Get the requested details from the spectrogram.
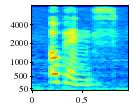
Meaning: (noun) plural of open; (verb) third-person singular simple present indicative of open
- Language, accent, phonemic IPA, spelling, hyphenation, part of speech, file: English, US, /ˈoʊ.pənz/, opens, opens, noun / verb, En-us-opens.ogg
